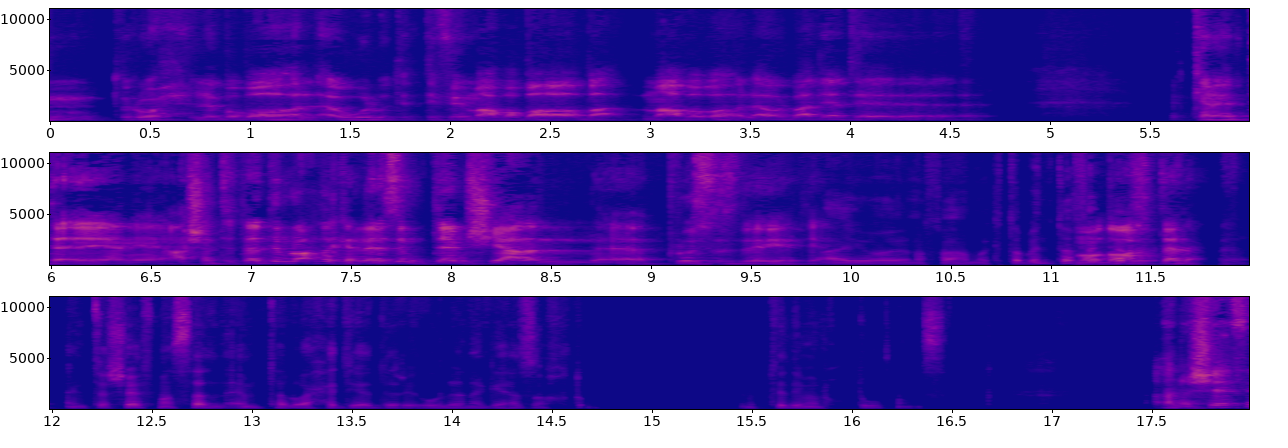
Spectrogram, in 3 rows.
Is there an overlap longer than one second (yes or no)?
no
